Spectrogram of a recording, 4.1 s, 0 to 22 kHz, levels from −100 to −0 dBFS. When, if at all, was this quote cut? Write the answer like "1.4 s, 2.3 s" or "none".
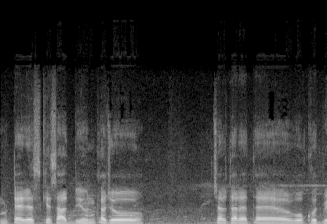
none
